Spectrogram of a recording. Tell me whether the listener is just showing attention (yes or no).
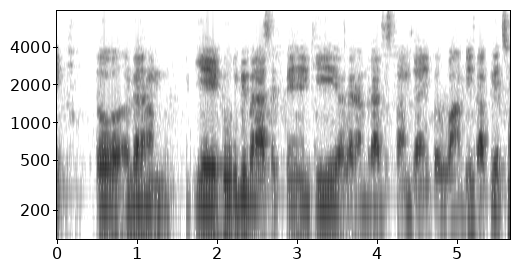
no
